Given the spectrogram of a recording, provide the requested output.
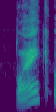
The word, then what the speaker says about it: Blanc: Blank? Wait, no, blank? It's French, so you don't pronounce a C.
